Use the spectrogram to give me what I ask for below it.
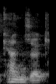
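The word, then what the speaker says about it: CANZUK: Kanozuk, or how do you pronounce it? The Kanzuk. Kanzuk, yes.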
